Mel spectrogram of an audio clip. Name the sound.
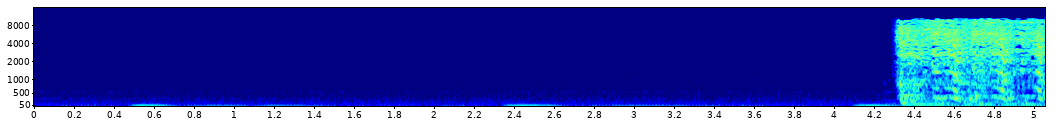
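truck engine cranking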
